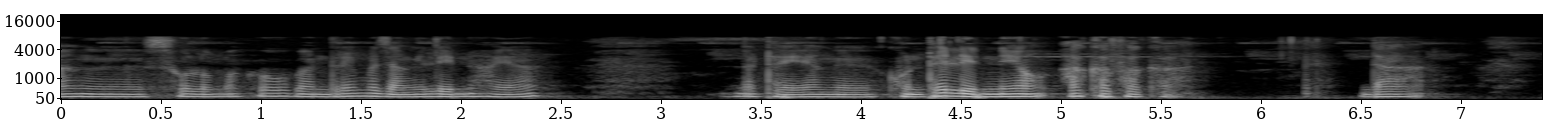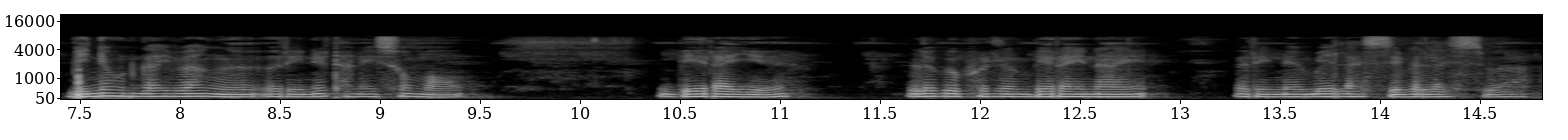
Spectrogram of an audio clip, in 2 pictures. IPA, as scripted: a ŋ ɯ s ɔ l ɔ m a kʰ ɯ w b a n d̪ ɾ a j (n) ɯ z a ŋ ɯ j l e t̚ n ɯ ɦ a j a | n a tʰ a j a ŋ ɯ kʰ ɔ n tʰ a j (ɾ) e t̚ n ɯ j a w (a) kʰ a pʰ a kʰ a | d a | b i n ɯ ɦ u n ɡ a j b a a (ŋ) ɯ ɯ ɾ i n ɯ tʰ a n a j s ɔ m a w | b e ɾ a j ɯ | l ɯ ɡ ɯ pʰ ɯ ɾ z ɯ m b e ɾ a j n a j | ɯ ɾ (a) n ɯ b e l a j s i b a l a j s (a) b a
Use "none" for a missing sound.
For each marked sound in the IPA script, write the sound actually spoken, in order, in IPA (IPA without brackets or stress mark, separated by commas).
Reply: m, l, a, ŋ, i, i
